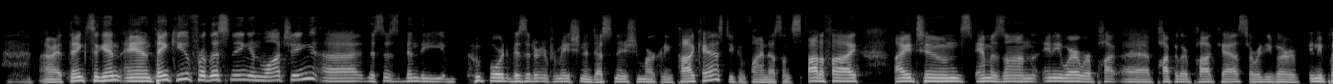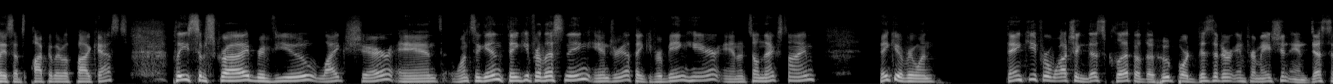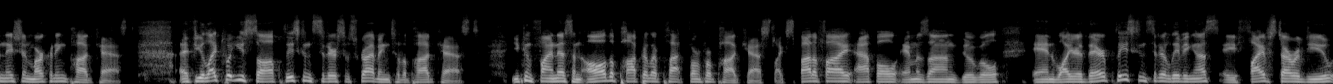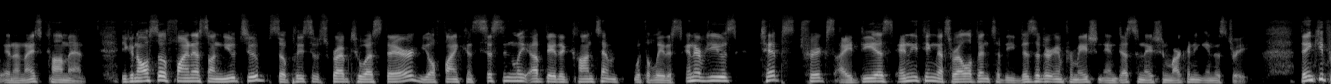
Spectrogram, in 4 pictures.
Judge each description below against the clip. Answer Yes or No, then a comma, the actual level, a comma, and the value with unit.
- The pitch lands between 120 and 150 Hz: Yes, medium, 140 Hz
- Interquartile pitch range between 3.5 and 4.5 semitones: No, average, 5.2 semitones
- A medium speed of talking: Yes, average, 190 wpm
